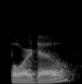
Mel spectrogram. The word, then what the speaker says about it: Bordeaux: It's pronounced Bordeaux.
